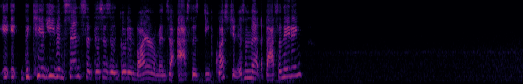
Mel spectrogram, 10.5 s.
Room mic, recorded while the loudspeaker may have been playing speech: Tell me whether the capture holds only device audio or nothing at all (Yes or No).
Yes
